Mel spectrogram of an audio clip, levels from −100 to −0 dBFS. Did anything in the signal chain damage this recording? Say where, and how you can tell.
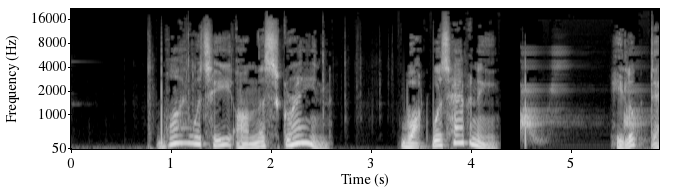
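Yes. There are two loud pops, at 0.90 to 0.92 s and 4.54 to 4.56 s, each a single sharp thump sitting on top of the sound, which carries on beneath it. They likely come from the analogue wiring stage, where a switch, plug contact or static discharge injects a brief voltage pulse that later circuits shape. The waveform shows an isolated spike roughly 10 dB above the surrounding signal. The spectrogram shows a thin vertical broadband stripe at each time.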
